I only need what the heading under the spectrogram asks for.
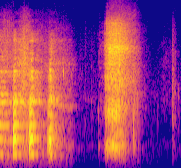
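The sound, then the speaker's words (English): A person sniffling: a few quick, slightly voiced nasal bursts followed by one longer, breathy sniff, then a faint trailing snuffle in otherwise quiet surroundings. “And I've become the sniffliest person in the world.”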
